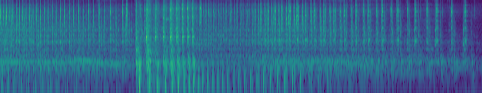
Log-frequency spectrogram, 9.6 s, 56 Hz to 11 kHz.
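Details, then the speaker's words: King Canada 5000W diesel generator, auction purchase, first start, run with a jumper wire on the starter in place of a push button: it cranks briefly, fires up quickly and settles into a steady, even knocking run at about three beats a second, smoking a bit. "Obviously it did not shut off by the key and it fired right up. So wasn't expecting it to start that fast."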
